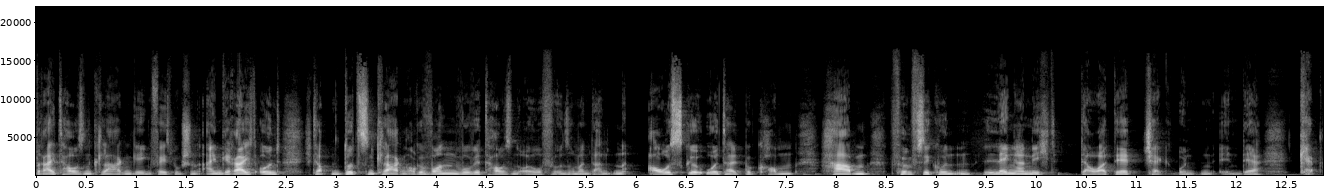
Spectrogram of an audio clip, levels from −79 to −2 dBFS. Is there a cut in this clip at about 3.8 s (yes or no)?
yes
